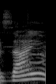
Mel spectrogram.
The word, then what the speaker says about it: Zaya: transitioning son Zaya way is it ziya or Isaiah I think it's Zaya Wade I don't want to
